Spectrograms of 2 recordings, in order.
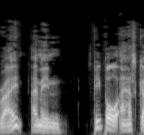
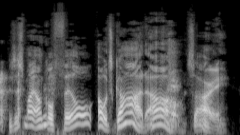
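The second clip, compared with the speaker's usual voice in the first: put-on confused voice, higher pitched; 8 semitones higher than usual. Imitating a confused Joe hearing a voice in the hat: imitating confused Joe. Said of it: "was Joe confused?".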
